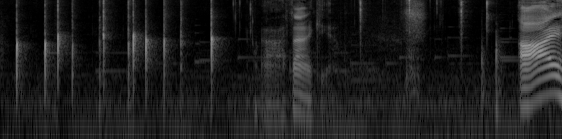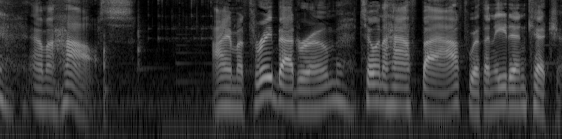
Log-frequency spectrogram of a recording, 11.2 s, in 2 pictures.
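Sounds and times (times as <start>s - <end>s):
sparse hand claps from a small poetry-reading audience: 0.0s - 2.3s
speech: 2.9s - 3.4s, 5.2s - 7.0s, 7.7s - 11.2s.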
